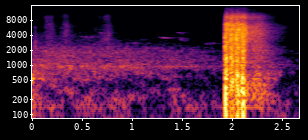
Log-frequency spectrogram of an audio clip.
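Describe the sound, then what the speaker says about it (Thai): An Army R18 Glock 18c airsoft gas pistol fires one short, loud full-auto burst of rapid cracks after a stretch of quiet. "ยิงได้ปกติลูกหมดสไลด์ค้างนะครับเวลายิงออโต้"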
